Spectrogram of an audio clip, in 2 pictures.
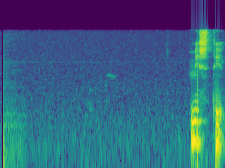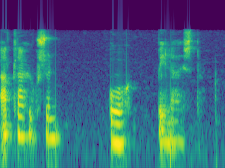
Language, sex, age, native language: Icelandic, female, 60-69, Icelandic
